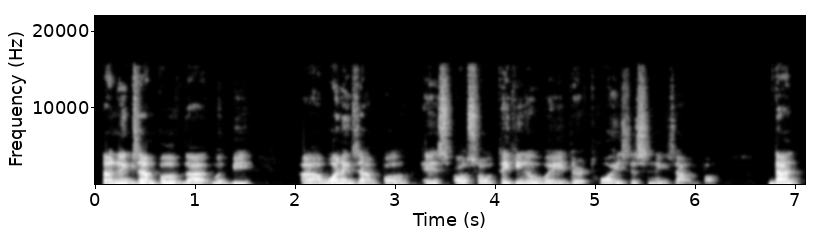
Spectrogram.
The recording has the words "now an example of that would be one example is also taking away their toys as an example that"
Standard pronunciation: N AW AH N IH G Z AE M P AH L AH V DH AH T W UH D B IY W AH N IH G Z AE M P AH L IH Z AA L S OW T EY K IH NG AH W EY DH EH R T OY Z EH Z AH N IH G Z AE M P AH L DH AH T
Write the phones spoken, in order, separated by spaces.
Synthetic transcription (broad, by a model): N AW AH N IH G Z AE M P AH L AH V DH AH T W UH D B IY W AH N IH G Z AE M P AH L IH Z AA L S OW T EY K IH NG AH W EY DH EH R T OY S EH S AH N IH G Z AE M P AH L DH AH T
